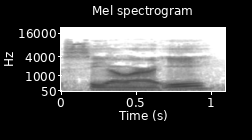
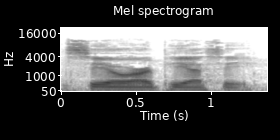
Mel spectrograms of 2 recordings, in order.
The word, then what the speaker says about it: corps: I write on a piece of paper, CORPS is pronounced CORE, not CORPSE.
